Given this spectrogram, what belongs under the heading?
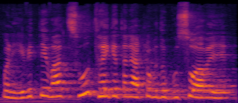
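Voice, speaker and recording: A coaxing middle-aged mother, played by a woman, talks in a mid-range voice. The room is echoey with a long reverb, and clear music plays beneath her. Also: a little high, brisk, close to an everyday voice. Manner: soothing, coaxing advice. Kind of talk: short-film family drama acting. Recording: echoey hall with loud music.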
